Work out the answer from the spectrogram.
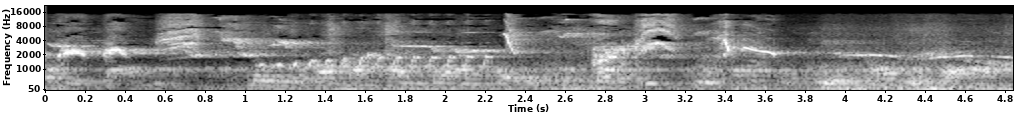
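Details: Contest singing of a white-rumped shama from Đắk Lắk, Vietnam, sunning: rapid trilled series, sharp upward-sweeping whistles and a long falling whistle near the end, with constant low background murmur.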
